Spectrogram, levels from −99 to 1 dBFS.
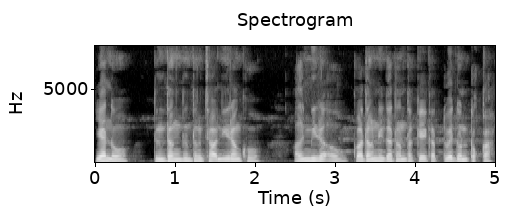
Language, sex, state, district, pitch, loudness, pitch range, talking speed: Garo, male, Meghalaya, North Garo Hills, 135 Hz, -18 LUFS, 120-155 Hz, 130 wpm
